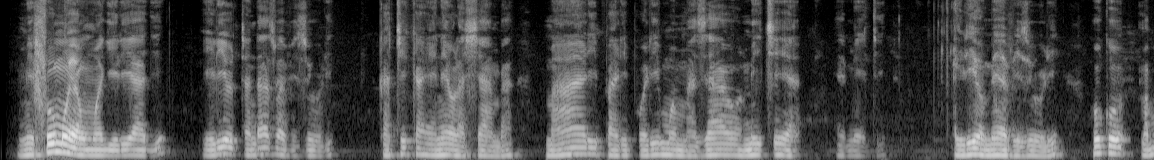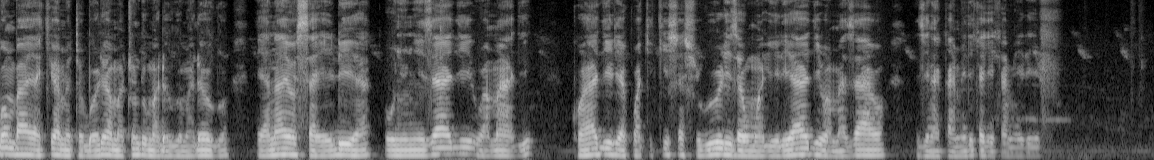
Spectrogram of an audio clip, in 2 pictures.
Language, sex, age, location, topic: Swahili, male, 25-35, Dar es Salaam, agriculture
